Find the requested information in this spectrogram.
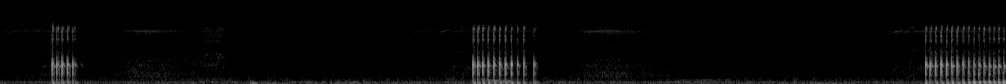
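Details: Middle-aged man asleep, recorded 2022-02-23; the recorder judges it sleep apnea from the count of shallow hypopneas. Loud bursts of snoring separated by long quiet stretches with little breath sound: snoring with sleep apnea.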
